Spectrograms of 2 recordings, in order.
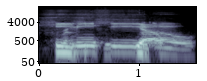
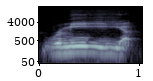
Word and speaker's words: Remigio: Remigio. Yeah. H sound, not a G sound. Remigio. Either way. Remigio.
